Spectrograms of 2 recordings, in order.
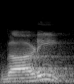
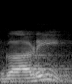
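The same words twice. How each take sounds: Both takes have the same delivery.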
